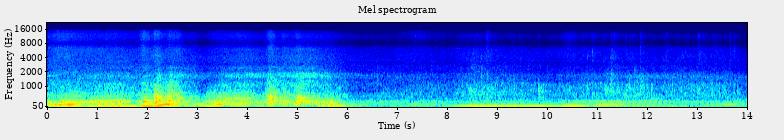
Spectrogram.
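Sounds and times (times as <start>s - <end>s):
pickup truck engine rumbling: 0.0s - 14.0s.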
